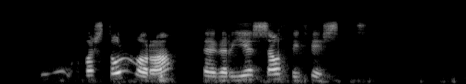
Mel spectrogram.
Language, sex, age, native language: Icelandic, female, 30-39, Filipino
